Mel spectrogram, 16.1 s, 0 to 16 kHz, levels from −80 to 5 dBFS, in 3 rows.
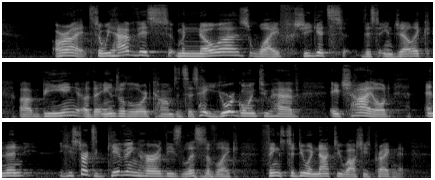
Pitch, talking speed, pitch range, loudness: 155 Hz, 180 wpm, 140-175 Hz, -29 LUFS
